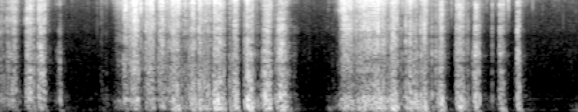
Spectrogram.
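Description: Long nails rapidly scratch the green scouring pad and tap the yellow foam of a kitchen sponge, making a dry, rasping scrape mixed with soft, muffled taps. The sound comes in two fast, busy bursts separated by a brief quiet pause, with each stroke dying away almost instantly.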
